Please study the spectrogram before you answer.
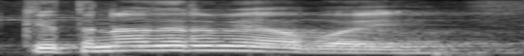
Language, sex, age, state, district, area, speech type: Maithili, male, 30-45, Bihar, Sitamarhi, urban, spontaneous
